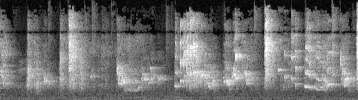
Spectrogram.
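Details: Courting male budgie chirps to a female, also tapping his beak. Busy, scratchy warble of overlapping chirps and harsh squeaks, with some louder bursts and faint background hiss.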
